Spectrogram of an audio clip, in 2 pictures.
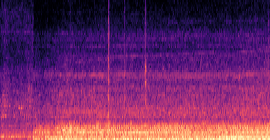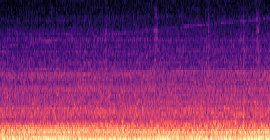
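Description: Semi-truck diesel engine running steadily, heard from inside the cab while the truck moves at low speed. It starts suddenly just under a second in, after a brief stretch of quieter indoor room noise.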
